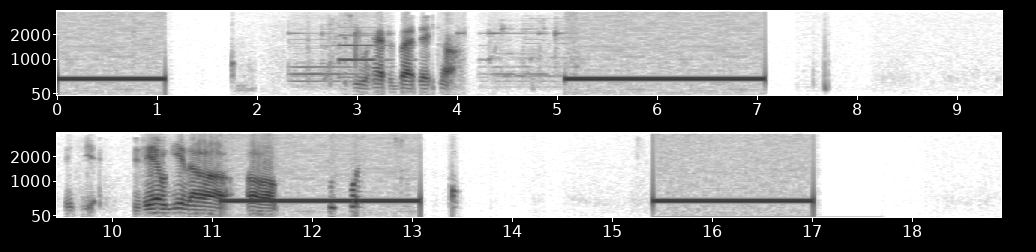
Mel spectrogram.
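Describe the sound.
A phone line rings repeatedly with no answer: four steady, mid-pitched ringback tones about two seconds each, separated by pauses, with people talking in the gaps between rings.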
